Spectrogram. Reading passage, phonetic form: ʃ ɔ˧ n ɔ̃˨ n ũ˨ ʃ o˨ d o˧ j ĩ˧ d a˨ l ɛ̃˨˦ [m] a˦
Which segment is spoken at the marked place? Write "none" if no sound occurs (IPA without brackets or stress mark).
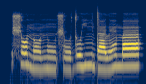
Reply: m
